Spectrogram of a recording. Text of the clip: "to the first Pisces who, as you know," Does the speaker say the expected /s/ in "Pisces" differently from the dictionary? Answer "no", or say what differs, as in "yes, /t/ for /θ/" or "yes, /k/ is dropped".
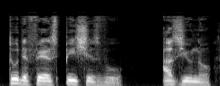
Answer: yes, /ʃ/ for /s/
